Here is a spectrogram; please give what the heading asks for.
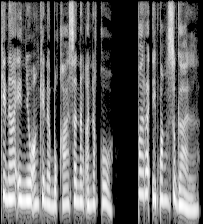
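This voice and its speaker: A woman's voice: medium pitch, sing-song, moderate pace, a little mellow, dry recording, studio quality, pitched above the performer's own voice, close to an everyday voice. A woman voicing a wronged wife who is bitter, defiant and finally done, in a dramatized audiobook. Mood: bitter, angry.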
